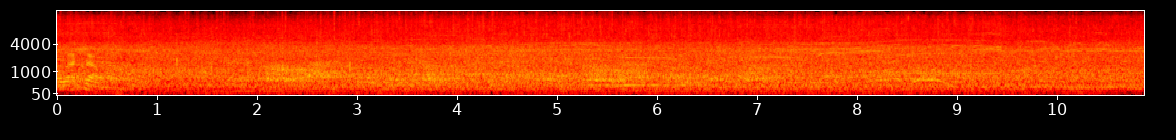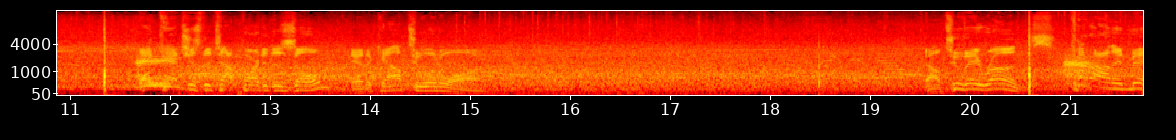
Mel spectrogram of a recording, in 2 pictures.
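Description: A stadium crowd murmurs steadily in the background.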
